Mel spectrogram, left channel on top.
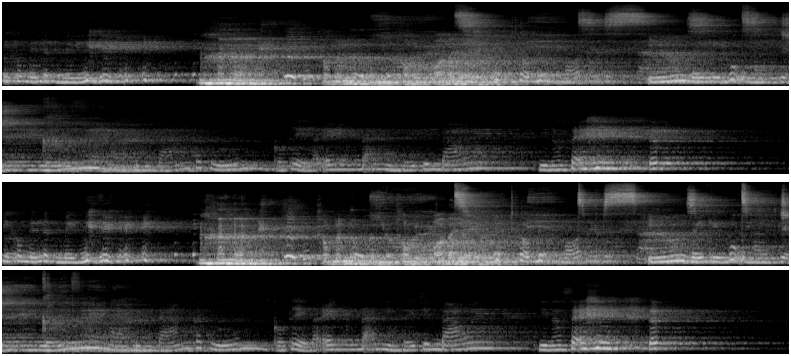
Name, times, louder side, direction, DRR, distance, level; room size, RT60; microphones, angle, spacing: voice 1, 0.0-1.5 2.8-3.1 3.5-3.7 4.5-12.8 13.2-14.4, right 1 dB, 35° right, 0 dB, 0.8 m, -24 dB
voice 2, 1.9-2.7 3.2-4.9, right 1 dB, 55° right, -4 dB, 3.1 m, -16 dB
Female speech woman speaking, 3.7-7.1 7.4-9.2, right 4 dB, 80° right, 3.1 m, -29 dB
17.5 x 8.6 x 7.6 m, 2.4 s
head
